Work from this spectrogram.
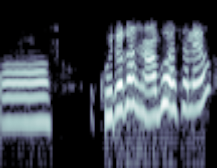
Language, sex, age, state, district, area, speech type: Assamese, female, 30-45, Assam, Dhemaji, rural, conversation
